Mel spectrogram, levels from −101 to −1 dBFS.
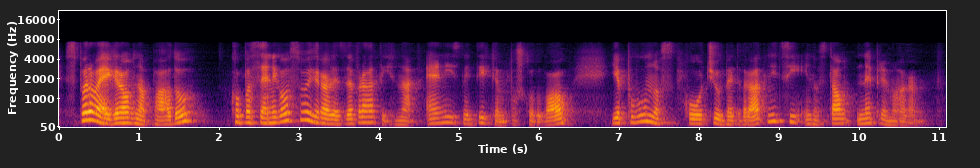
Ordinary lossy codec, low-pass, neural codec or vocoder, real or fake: none; 7.2 kHz; codec, 16 kHz, about 1 kbps, DyCAST, with the encoder's durations; fake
